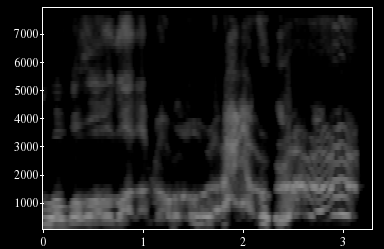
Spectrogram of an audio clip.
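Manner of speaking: nonsense babble rising into a wail; mock babbling wail. Mocking people pleasing the masses, babbling wail. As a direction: babble loosely, sliding up high.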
